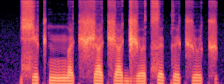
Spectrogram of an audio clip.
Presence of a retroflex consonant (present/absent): absent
